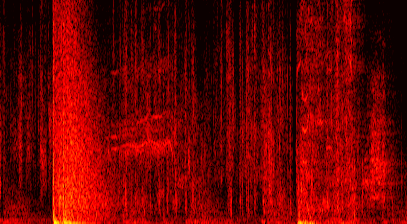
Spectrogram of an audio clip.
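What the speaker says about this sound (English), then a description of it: "I heard gunfire" Two sharp gunshot bursts in the video game Marathon, about two seconds apart, each trailing off into a rumbling echo, with no voices.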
